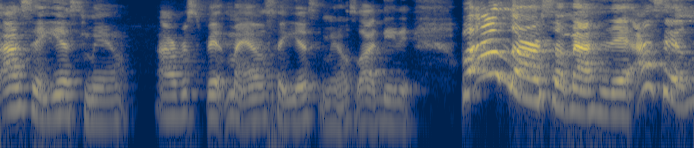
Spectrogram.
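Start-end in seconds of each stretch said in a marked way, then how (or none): 0.4-1.0 low, soft, subdued reply; small, obedient voice, dropped low; meek compliance. Retold or imitated. Repeats her obedient reply to elder. 2.2-2.6 low, soft, subdued reply; small, obedient voice, dropped low; meek compliance. Retold or imitated. Quotes her respectful reply to elder.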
